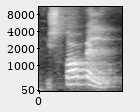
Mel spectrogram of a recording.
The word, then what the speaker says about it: estoppel: Estoppel, the right pronunciation is estoppel.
